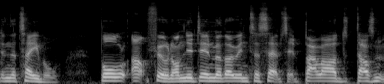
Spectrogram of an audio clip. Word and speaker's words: Onyedinma: Onyedinma error, that's how you say it.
